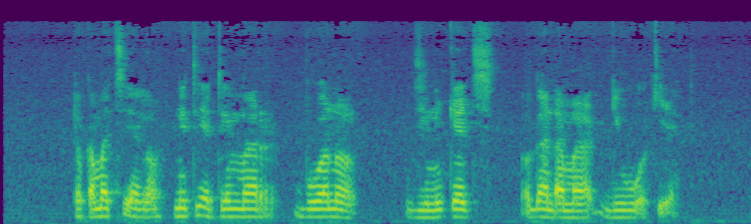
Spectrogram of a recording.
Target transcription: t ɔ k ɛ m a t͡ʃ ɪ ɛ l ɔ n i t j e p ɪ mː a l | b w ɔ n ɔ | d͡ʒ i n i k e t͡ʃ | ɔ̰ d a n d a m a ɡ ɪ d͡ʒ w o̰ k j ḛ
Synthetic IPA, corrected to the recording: t ɔ k a m a t͡ʃ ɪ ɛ l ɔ n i t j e t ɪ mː a r | b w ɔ n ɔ | d͡ʒ i n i k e t͡ʃ | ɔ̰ ɡ a n d a m a ɡ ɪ w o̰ k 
